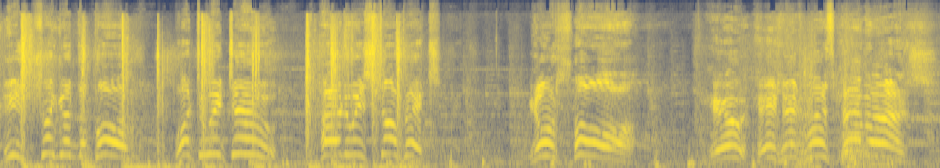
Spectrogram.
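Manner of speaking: high, urgent cries; panicked shouting. Acted. Gods facing a triggered bomb, alarmed high yelling. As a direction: call out frantically over the battle.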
